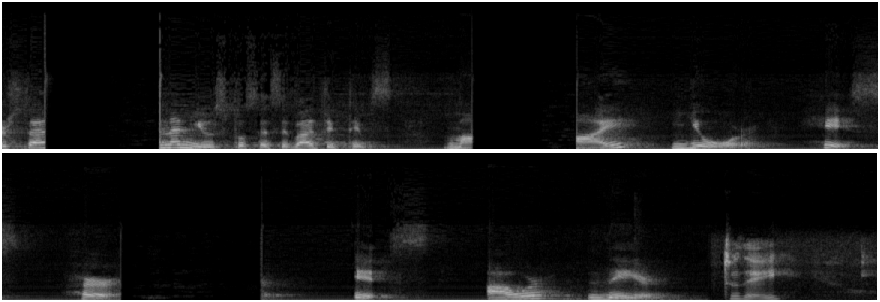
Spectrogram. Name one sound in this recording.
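A young woman speaks calmly and clearly, as if through a recording played on a loudspeaker.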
